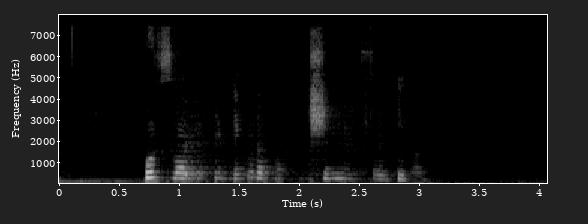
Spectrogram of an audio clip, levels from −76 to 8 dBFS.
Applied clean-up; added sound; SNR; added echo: neural mask model DeepFilterNet 3.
